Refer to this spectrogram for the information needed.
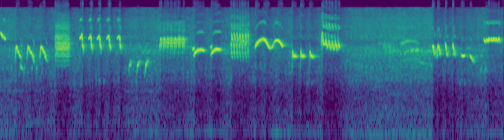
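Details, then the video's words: Black-winged myna lure song: rapid falling chirps, high squeaks, buzzy blasts and looping wavy whistles, delivered in lively bursts with short breaks. "PANCINGAN SUARA BURUNG JALAK PUTIH"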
